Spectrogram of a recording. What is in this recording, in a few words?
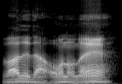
warrior conversation emotion neutral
